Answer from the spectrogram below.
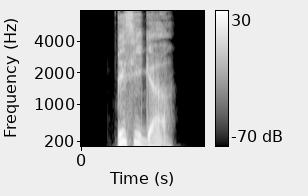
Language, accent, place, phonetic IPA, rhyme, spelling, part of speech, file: German, Germany, Berlin, [ˈbɪsɪɡɐ], -ɪsɪɡɐ, bissiger, adjective, De-bissiger.ogg
- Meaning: 1. comparative degree of bissig 2. inflection of bissig: strong/mixed nominative masculine singular 3. inflection of bissig: strong genitive/dative feminine singular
